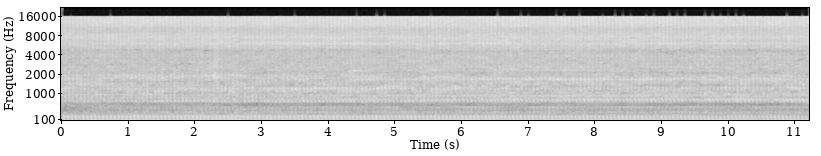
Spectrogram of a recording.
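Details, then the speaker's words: John Deere Sabre riding mower, a will-it-run revival: steady small-engine idle with fast, even ticking of about two per second. The lifter tick has not quieted after five minutes of running; persistent valve tick. "I don't think y'all want to sit here listen to a run and uh see if I can get this lifter pick to go away see you shortly okay guys it's been like five minutes it hasn't quieted enough at all"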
